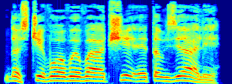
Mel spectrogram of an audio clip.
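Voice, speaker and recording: A man's voice: moderate pace, darkish tone, dry recording, clean studio sound, close to an everyday voice. A man voicing a prissy young male aristocrat who is easily shocked and talks in a whiny, exasperated way, in a comic storybook reading. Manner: whiny, exasperated, high strained voice.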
